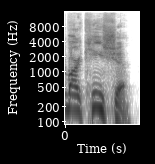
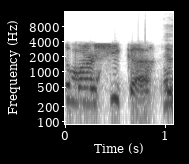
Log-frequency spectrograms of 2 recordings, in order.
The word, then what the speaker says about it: Marika: uh let's go to maresa in Livermore maresa good morning maresa what's oh my goodness you guys always say my name wrong it's Marika oh Marica my bad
